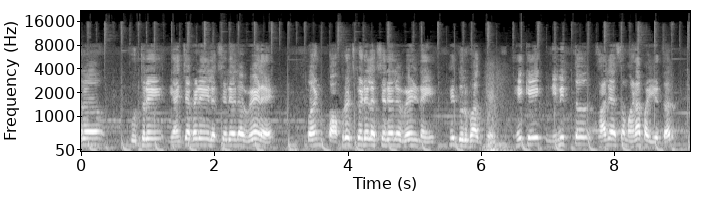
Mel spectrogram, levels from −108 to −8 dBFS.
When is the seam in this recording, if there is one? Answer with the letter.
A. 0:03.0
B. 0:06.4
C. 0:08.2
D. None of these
B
